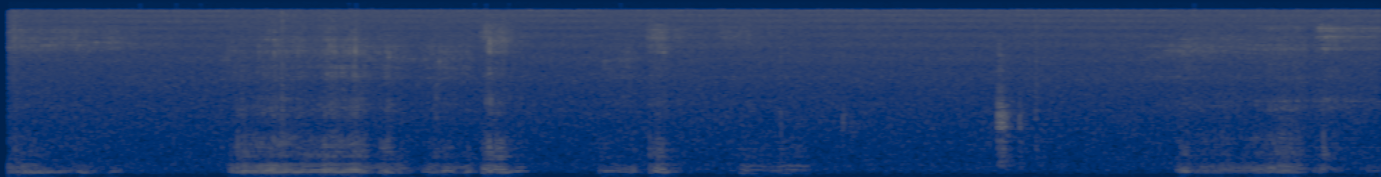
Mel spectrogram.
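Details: Jack Russell terrier lying asleep on his back, snoring: low rumbling, throaty snores in uneven bursts, one long loud rattle early on, then softer snorts and breaths with quiet gaps, and another rumble near the end.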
